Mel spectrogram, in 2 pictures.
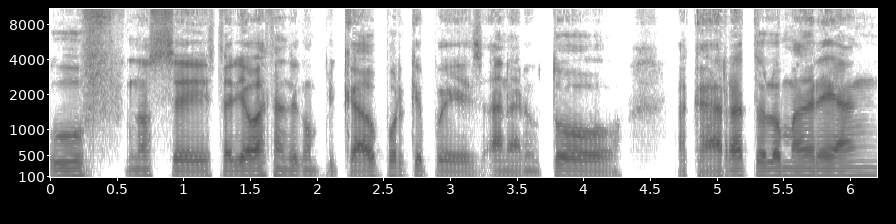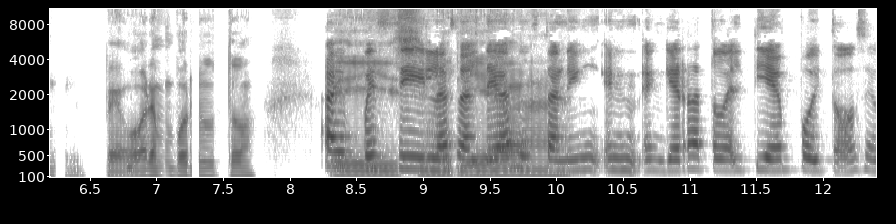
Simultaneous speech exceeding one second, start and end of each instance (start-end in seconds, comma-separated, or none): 8.3-10.1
